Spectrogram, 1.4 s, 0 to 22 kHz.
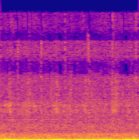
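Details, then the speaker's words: Oldsmobile Cutlass 442, 39,000 miles, at idle: low slow idle with deep drone and slight uneven lope; rough idle began about six months ago, sputters on acceleration, exhaust manifold leak present; owner suspects a vacuum line. "definitely Island rough and it it wasn't Island like that before it just started doing that maybe like 6 months ago"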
